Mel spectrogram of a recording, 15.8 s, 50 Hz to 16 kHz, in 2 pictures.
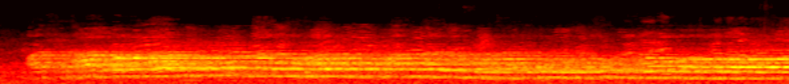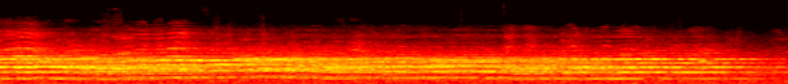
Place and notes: Sony PCM D-100, internal mics, part of the call for prayer, inside the courtyard of the huge mosque
20 December, ~13:00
